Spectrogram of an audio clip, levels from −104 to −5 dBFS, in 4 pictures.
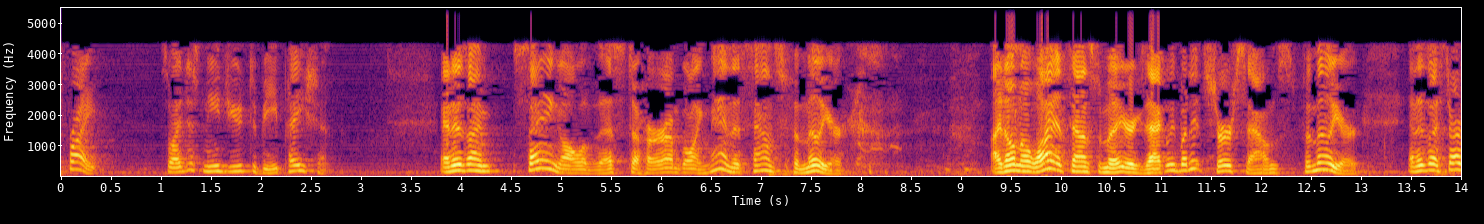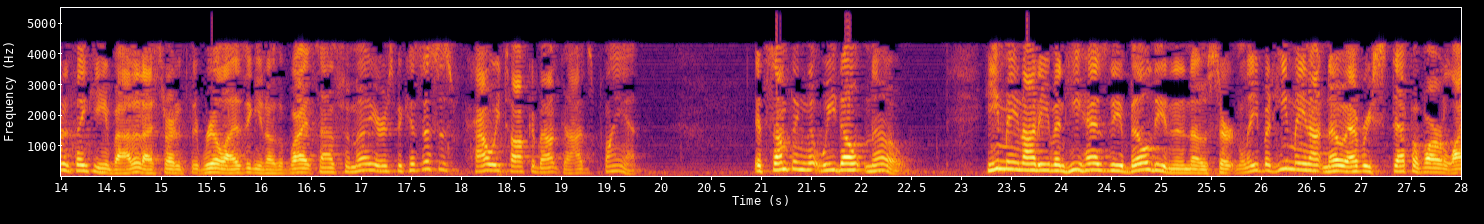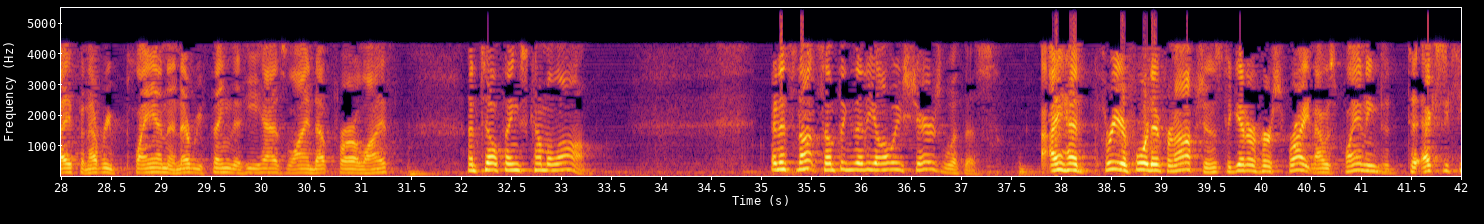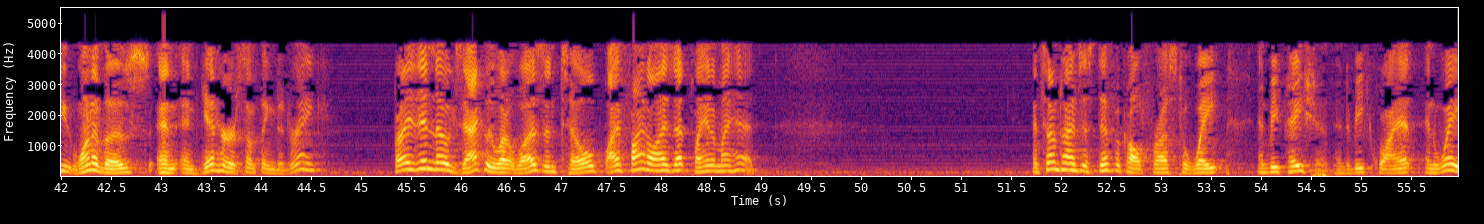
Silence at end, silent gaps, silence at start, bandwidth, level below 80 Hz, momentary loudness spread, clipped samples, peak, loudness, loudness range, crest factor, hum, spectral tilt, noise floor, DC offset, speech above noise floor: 0 s; none; 0 s; 5.4 kHz; -48 dBFS; 13 LU; under 0.1%; 0 dBFS; -15 LUFS; 6 LU; 16 dB; none; -9 dB/octave; -46 dBFS; 0.2%; 32 dB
